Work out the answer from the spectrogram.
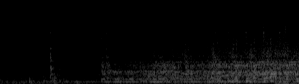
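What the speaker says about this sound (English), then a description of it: "I'm going to sew it on the long edge" A sewing machine stitches quilt block pieces together along the long edge, a steady close mechanical whir that starts softly and builds to a continuous running hum.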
